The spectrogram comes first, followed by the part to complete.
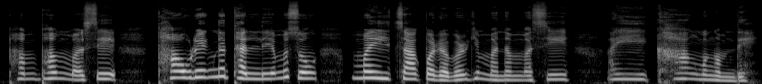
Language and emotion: Manipuri, disgusted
